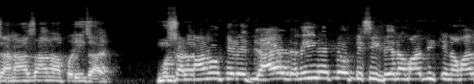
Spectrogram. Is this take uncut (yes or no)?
yes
